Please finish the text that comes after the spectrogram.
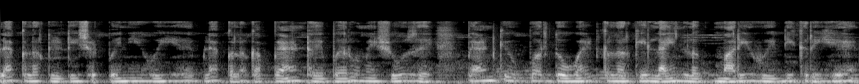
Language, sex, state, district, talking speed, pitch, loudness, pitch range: Hindi, male, Chhattisgarh, Kabirdham, 215 wpm, 145 Hz, -17 LUFS, 140-150 Hz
